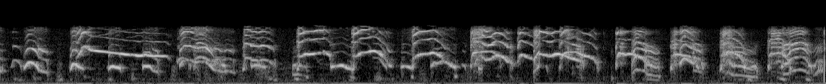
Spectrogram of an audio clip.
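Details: Seventeen-day-old puppies crying together at night in a bedroom: a long falling whine early on, then a steady run of shrill arched yelps and squeals from several pups, repeated in quick uneven bursts.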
